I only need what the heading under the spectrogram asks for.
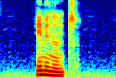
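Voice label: "imminent", British English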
